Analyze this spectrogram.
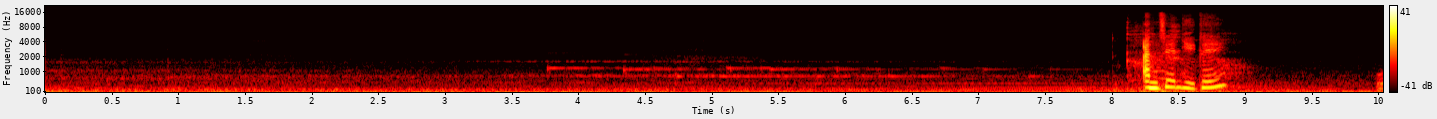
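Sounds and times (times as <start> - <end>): ambient background score drone: 0.0 - 10.0.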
